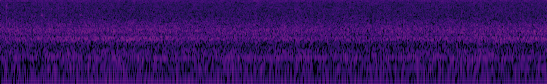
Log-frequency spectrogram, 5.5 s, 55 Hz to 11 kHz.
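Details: Ford Focus 1.6 petrol, previously high fluctuating lean idle, after vacuum leak repair: low even rumble at about 768 rpm, fuel trims dropping; smooth normal idle with no hunting.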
